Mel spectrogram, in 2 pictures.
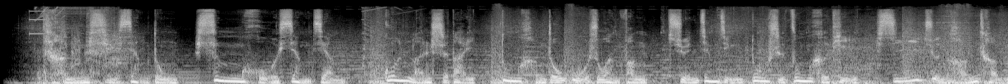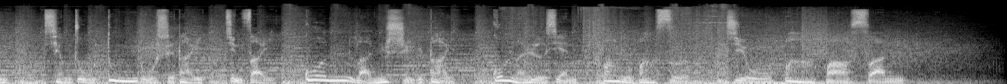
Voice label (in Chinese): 男 城市宣传片 大气磁性; 观澜时代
